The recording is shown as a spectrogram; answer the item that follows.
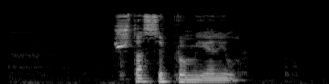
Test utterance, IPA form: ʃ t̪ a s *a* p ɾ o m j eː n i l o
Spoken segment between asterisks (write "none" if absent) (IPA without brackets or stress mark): e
